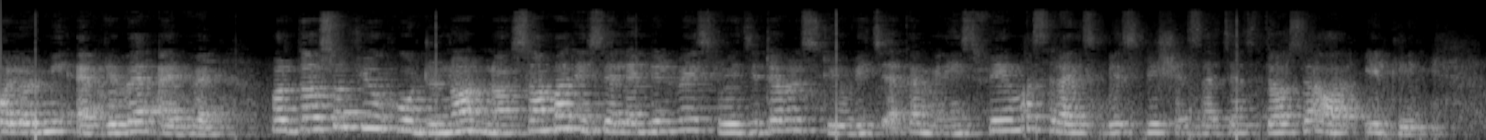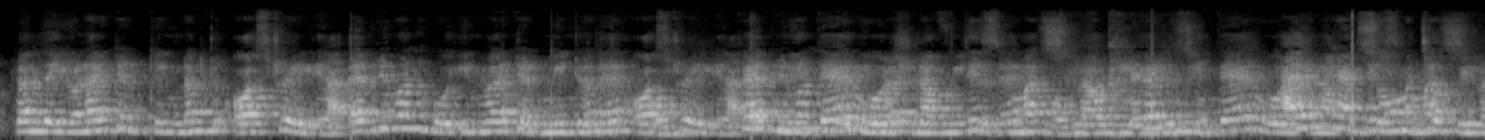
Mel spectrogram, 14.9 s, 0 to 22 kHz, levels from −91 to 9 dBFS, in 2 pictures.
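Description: From 5.12 s to 7.87 s the call's bandwidth estimate collapses and the encoder is pushed from 64 kbps down to 14 kbps, holding that floor for about 2.7 s. This call bitrate drop forces much coarser coding and strips away the upper frequencies, so the sound turns muffled and rough, with a watery smear over its texture, before the rate climbs back and brightness returns.

At 9.94 s a second copy of the audio is mixed in and stays to the end, most likely because the same signal is being captured again by a slower path. This doubled audio track trails the original by roughly two seconds at around 5 dB lower. It carries full bandwidth with no decay or room colour, enters abruptly, and lays a distinct, clean repeat under everything that follows.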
